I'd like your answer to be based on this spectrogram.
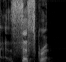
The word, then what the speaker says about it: CISCRP: Did I say it right there, or CISCRP? – Yes, you did, Cameron. CISCRP. Thank you.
